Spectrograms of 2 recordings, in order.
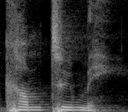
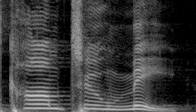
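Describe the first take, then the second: First: Said in the usual way. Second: Slow, tender invitation; Jesus inviting the weary, slowly. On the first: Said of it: "Somebody repeat". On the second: Acted. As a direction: draw them in slowly. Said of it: "Jesus says".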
